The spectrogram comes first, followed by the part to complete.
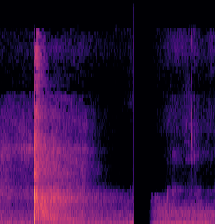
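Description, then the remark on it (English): A single sharp firework bang cracks out over steady outdoor background noise, followed by a short rumbling echo that fades away before the sound briefly cuts out; fireworks set off by kids across a lake while carp fishing, about six or seven so far. “Now I've got kids firing fireworks across the lake.”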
